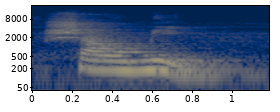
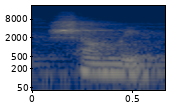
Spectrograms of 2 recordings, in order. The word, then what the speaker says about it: Xiaomi: these smart things so we pronounce it as xiaomi xiaomi but this is also as I said Chinese company but the name is xiaomi okay I hope that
